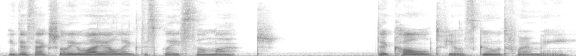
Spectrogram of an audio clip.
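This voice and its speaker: A woman voicing a lonely, caring dragon in an intimate, tender ASMR roleplay. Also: on the low side. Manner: slow, tender, breathy murmuring. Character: dominant but caring, lonely female dragon. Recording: steady ambient fire and cave noise. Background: crackling fire ambience.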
